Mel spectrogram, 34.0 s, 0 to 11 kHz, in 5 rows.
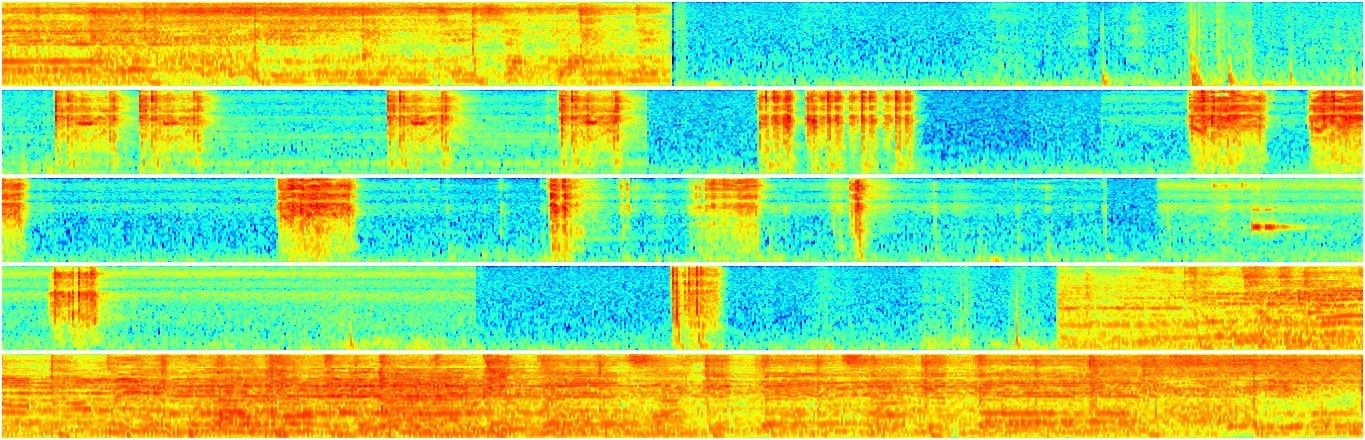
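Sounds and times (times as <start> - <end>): camera shutter clicks: 7.1 - 7.9, 8.7 - 10.0, 23.8 - 24.1.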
